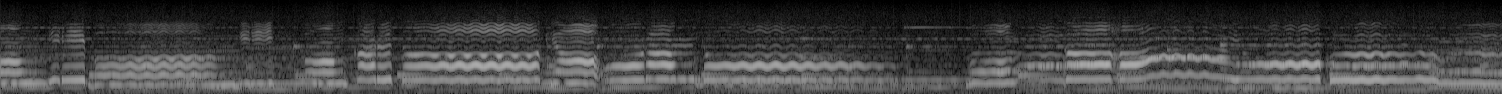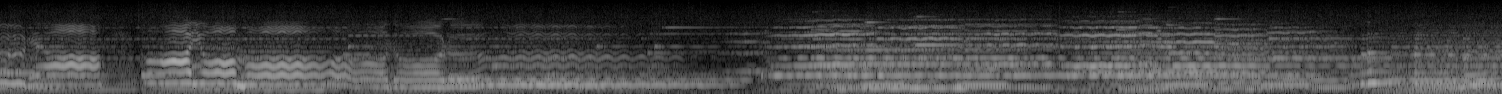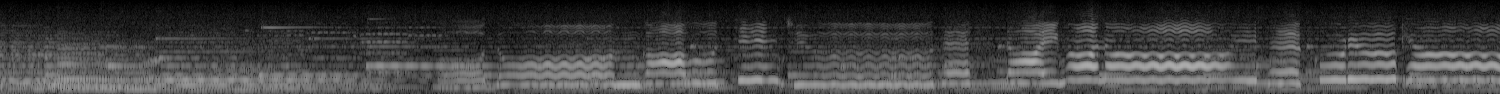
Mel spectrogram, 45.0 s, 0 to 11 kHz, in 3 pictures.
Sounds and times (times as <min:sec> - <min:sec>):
Lullaby: 0:00.0 - 0:45.0.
